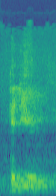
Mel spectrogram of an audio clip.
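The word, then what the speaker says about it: Khadir: first elected Amir kahir I'm sorry can you pronounce that K Kadir um to the Quebec National Assembly in December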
